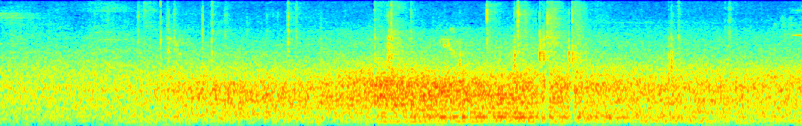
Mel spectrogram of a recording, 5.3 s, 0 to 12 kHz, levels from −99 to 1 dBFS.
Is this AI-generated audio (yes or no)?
no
